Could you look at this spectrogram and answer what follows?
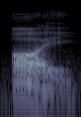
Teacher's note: it transitions between the A and I sounds. They are linked with the Y sound. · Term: the I sound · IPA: /aɪ/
